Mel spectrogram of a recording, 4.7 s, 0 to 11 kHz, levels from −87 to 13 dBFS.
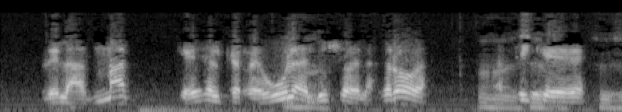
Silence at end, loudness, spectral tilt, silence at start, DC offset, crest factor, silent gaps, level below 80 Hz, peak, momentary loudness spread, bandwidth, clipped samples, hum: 0 s; -16 LUFS; -6 dB/octave; 0.35 s; under 0.1%; 12 dB; none; -46 dBFS; -4 dBFS; 12 LU; 8 kHz; under 0.1%; none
